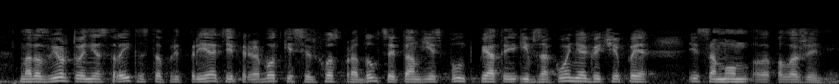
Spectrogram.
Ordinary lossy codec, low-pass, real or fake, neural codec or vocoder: MP3, 24 kbps; 5.4 kHz; fake; codec, 16 kHz, 1 kbps, X-Codec, HuBERT features, trained on LibriSpeech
